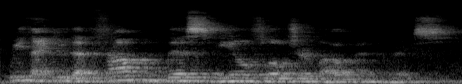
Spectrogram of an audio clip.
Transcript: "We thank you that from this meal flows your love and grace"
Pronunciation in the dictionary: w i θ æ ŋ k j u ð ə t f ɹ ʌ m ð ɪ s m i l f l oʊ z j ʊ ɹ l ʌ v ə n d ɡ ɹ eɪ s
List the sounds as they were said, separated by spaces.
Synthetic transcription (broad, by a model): w i θ æ ŋ k j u ð ə t f ɹ ʌ m ð ɪ s m i l f l oʊ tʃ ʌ ɹ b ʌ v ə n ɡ ɹ eɪ s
